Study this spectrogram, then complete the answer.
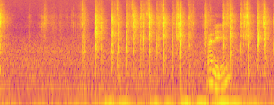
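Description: Tarot-style playing cards drawn and laid out on a table, a scattered series of quick crisp snaps and slaps of card against card, close and fairly quiet, with a French-speaking voice talking softly over them.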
